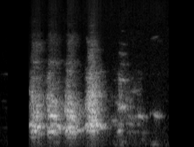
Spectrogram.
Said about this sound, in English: And I apologize for my dogs if you heard them in the background.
